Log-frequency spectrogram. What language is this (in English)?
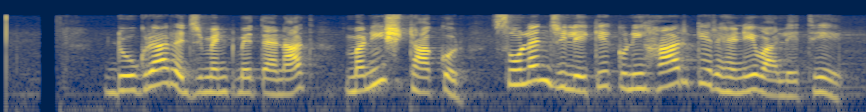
Hindi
